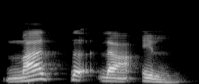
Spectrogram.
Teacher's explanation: Matla'il to dibaca qalqala, adanya di tengah, matinya asli jadi disebut qalqala sugro, qalqala pantulan kecil.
